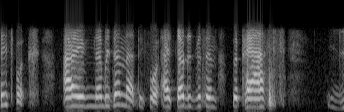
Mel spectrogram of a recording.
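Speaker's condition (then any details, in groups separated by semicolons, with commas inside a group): Cerebral palsy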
